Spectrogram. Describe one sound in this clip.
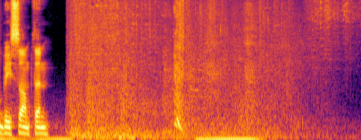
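Swords clash and ring out.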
